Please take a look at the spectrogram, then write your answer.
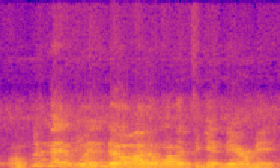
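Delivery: high, urgent plea; panicked demand. Acted. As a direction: order them urgently, scared for yourself. Allergic man fears the bee.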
